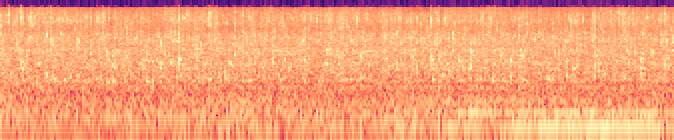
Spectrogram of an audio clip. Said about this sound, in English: In the distance, you spot a log lying on its side by what appears to be a small stream snaking its way toward the main river.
